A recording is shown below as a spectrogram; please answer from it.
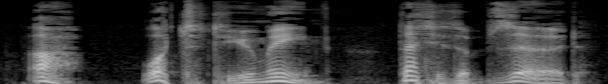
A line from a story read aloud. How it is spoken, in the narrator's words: The judge, nonplussed for a moment, exclaimed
